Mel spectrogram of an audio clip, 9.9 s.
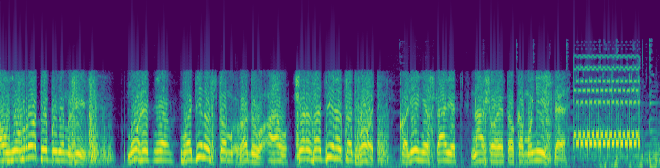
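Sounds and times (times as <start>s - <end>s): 
speech: 0.0s - 8.6s
telephone ringing: 8.5s - 9.8s.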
